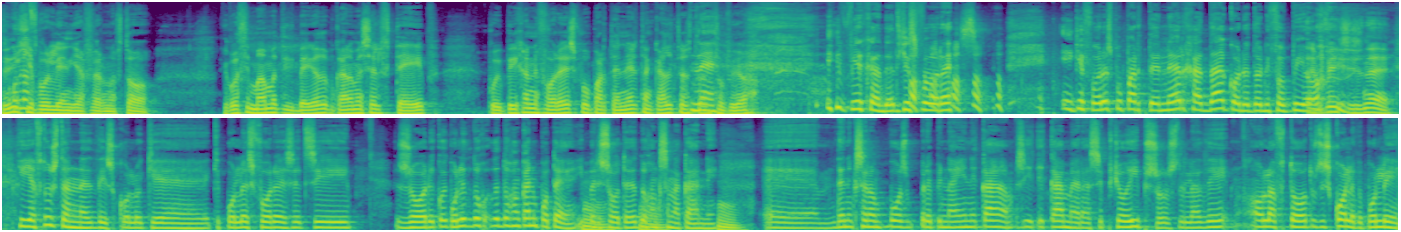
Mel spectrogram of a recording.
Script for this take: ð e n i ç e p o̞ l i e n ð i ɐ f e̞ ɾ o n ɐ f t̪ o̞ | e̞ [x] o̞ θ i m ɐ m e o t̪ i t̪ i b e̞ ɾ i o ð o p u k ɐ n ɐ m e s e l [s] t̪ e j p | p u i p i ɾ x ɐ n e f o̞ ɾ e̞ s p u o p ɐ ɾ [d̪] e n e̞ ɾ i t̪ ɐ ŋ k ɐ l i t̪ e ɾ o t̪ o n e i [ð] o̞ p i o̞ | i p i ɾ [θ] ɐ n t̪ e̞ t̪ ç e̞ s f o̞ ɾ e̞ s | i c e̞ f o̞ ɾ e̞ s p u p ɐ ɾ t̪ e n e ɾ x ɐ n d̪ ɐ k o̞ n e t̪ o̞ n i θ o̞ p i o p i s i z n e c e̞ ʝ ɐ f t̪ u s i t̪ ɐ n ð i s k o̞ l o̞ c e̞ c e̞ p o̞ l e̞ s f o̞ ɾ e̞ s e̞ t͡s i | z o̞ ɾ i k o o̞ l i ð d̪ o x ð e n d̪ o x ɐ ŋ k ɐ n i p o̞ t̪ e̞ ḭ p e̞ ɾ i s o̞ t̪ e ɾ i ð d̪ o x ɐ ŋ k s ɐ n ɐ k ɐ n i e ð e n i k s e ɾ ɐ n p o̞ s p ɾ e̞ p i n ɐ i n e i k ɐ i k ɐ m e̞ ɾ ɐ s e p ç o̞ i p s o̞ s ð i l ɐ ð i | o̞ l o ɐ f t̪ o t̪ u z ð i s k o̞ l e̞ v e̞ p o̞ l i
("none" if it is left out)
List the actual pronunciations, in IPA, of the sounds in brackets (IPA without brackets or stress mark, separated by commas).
ɣ, f, t̪, θ, x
